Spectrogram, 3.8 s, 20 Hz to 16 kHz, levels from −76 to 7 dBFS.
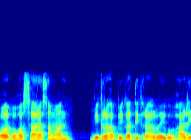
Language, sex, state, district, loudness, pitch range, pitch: Bhojpuri, female, Uttar Pradesh, Ghazipur, -17 LUFS, 190-205 Hz, 195 Hz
